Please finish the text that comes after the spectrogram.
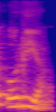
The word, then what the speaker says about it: Ora: this particular word so it's basically Ora Ora it is not Oro it is Ora Ora so it's Ora it's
